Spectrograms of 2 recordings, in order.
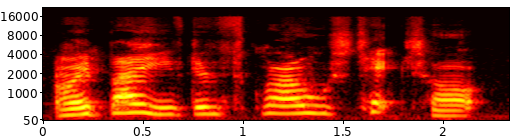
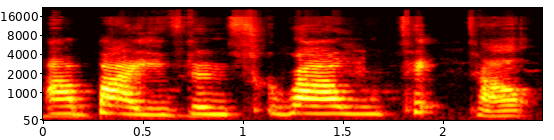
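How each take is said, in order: First: Slow, lightly put-on imitation of a friend's accent; imitating Smash's accent. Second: Put-on slow, louder copy of the friend's accent; imitating Smash's accent. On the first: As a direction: drag the words out in the friend's accent. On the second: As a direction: drag each word out in the friend's accent, a little louder. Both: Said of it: "That's not how Smash talks".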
